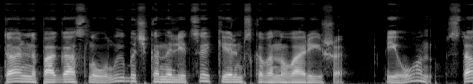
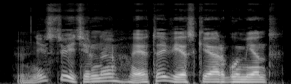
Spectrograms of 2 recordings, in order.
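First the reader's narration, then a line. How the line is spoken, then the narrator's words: Chuckling agreement. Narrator (Russian): хохотнув, согласился Тьерфос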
